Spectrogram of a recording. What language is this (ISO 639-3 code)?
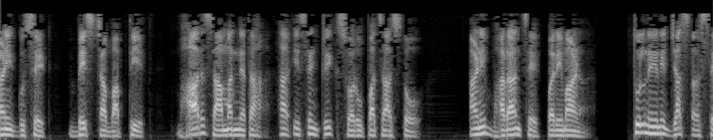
mar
